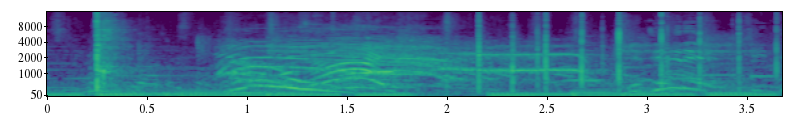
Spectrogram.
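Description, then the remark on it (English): A single loud, sharp crack of a softball bat meeting a fast pitch, high and inside, near the start, sending a line drive down the left field line, followed by an excited crowd cheering and shouting over a low steady hum. “That's the sound of the hit.”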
